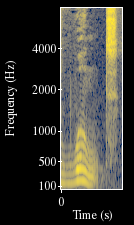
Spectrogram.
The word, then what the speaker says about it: won't: Now, the negative form we mentioned before, you heard me with the money, is won't. Be careful with the pronunciation. It's not want, it's won't. So the example is, I won't buy it.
